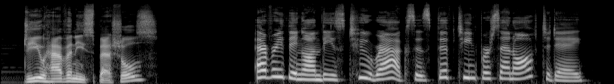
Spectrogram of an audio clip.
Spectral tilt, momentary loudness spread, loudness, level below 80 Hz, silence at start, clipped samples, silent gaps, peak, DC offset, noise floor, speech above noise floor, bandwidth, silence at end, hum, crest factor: -4.5 dB/octave; 9 LU; -18 LUFS; -62 dBFS; 0.25 s; under 0.1%; 1.72-2.48 s; 0 dBFS; under 0.1%; under -90 dBFS; over 72 dB; 18.5 kHz; 0.35 s; none; 18 dB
